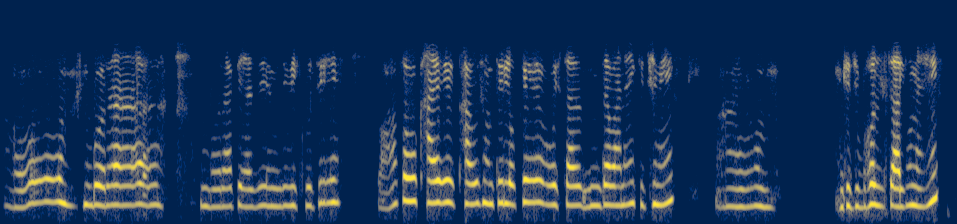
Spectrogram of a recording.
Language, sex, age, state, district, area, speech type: Odia, female, 30-45, Odisha, Sambalpur, rural, conversation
